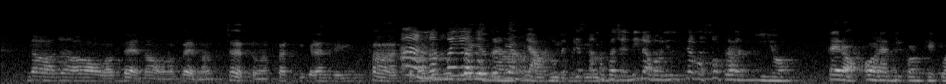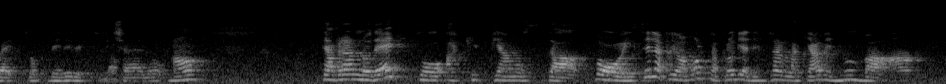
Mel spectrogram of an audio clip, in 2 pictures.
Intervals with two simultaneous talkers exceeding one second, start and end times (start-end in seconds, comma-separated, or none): 4.0-6.0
